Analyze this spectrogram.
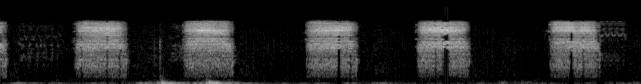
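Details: Barn owl at a nest, early on 19 September 2019; five evenly spaced loud, harsh screeching hisses, about one per second, each half a second long, with brief low scuffling between the first ones.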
